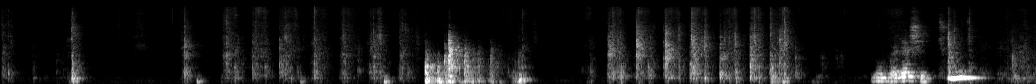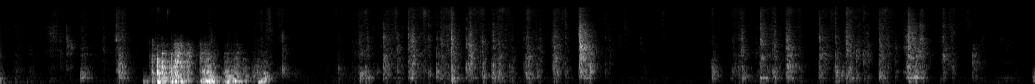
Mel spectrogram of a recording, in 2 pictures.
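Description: A deck of oracle cards being shuffled by hand, giving spells of quick dense clicking and riffling, with louder bursts about four, nine and twelve seconds in.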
